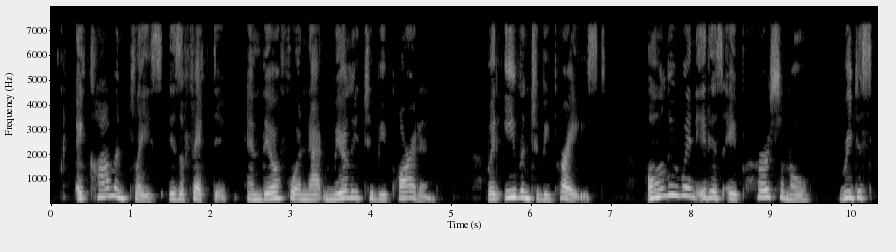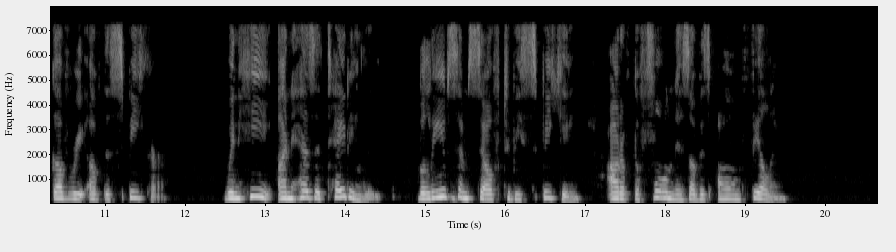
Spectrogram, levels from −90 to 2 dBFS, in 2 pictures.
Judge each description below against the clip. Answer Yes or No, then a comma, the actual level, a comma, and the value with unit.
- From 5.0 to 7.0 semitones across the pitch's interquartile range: No, average, 4.1 semitones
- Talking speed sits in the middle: No, slow, 130 wpm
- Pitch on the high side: Yes, high, 230 Hz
